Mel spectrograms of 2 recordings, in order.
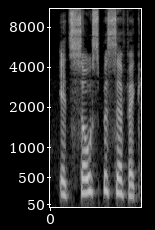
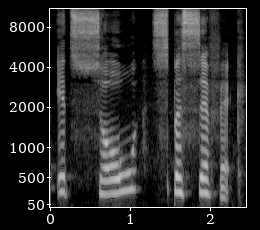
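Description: First: Said in the usual way. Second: "so specific" said slowly with weight; slow emphatic "so specific". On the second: Shown as a demonstration. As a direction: stretch out "so specific".

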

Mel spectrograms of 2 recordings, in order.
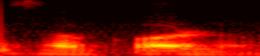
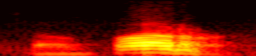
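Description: First: "socorro" with l in place of rr; mock Chinese "socorro", l for the rr; mispronounced r as l. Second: Loud "socorro" with a trilled Spanish rr; emphatic, correct trill in "socorro"; correct rolled r. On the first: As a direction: say "socorro" the wrong way, with an l. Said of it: "No se dice". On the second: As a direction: hit "socorro" hard, rr fully rolled. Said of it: "se dice". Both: Shown as a demonstration.

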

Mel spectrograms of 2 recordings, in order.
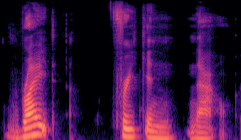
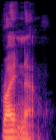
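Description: First: "Right freaking now" drawn out, word by word; emphatic. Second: Said in the usual way. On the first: Acted. Tutor agrees to start at once, emphatic. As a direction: punch "Right", then slow down on "freaking now".

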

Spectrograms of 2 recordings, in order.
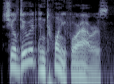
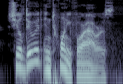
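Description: Both takes have the same delivery.

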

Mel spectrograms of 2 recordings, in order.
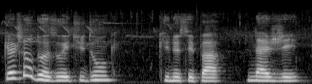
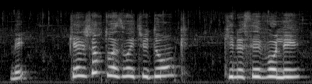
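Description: First: Lower, odd-timbred duck voice; the duck shoots the question back, lower; duck's retort. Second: High, teasing bird voice; a small bird mocking the duck, pitched up; high, questioning little bird; cheeky little bird. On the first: Acted. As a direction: answer back as a grumpy duck.

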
